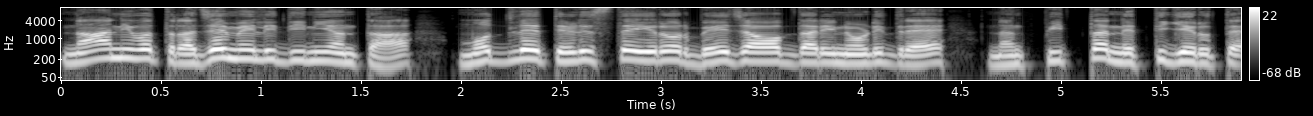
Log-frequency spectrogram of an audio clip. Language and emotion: Kannada, angry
